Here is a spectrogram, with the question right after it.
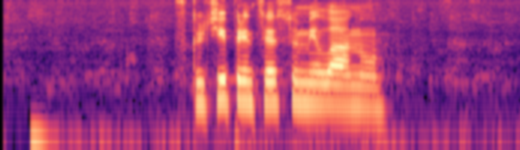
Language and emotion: Russian, neutral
